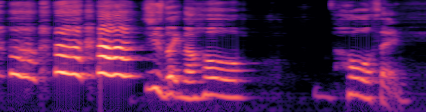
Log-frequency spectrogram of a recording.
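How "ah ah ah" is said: very high, very loud, shrill fake hysterical sobbing. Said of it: "She's pretending to be hysterical".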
